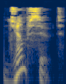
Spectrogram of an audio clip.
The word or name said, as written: jumpsuit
